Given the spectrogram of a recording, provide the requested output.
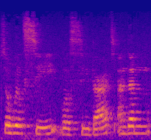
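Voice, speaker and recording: A woman at a moderate pace, fairly even intonation, audible room echo and noticeable background noise. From Kazakhstan. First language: Kazakh. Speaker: lifestyle vlogger. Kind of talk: house tour interview.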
